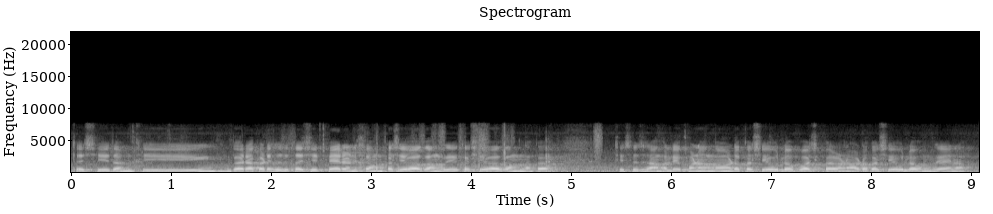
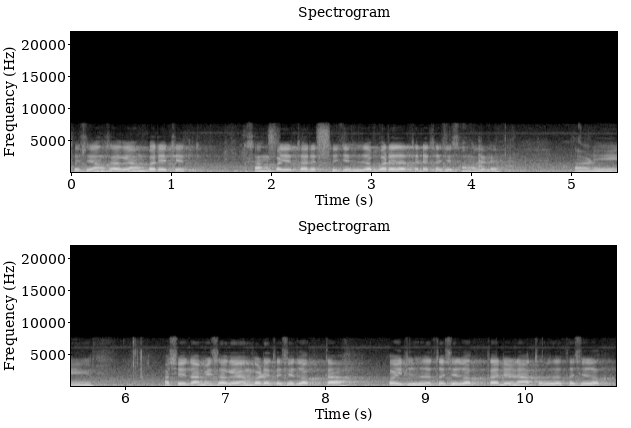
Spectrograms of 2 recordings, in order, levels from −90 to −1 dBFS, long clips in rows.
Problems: constant background noise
